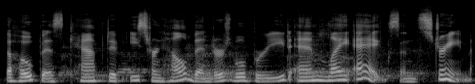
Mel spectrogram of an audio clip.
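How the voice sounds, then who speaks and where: A woman news reporter reading a scripted report with a lively delivery. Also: low voice, a little slow.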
